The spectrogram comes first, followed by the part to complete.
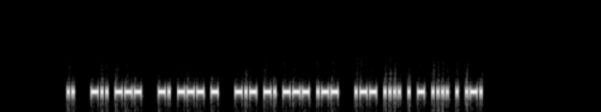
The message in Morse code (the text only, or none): I DO NOT KNOW WHETHER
